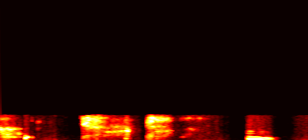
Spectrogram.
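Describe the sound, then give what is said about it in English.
A loud coughing fit: several harsh, abrupt coughs in quick succession, mixed with throat clearing, separated by short silent gaps and ending with a softer, strained clearing sound. “Having a little bit of a coughing fit.”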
